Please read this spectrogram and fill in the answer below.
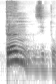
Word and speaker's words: trânsito: Todas as proparoxítonas são acentuadas. Então, trânsito, o tran é acentuado, né?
